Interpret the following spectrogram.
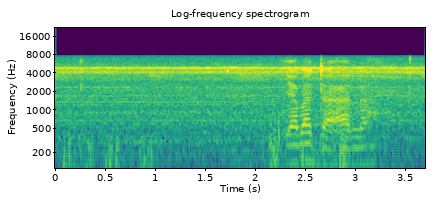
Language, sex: Xhosa, male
